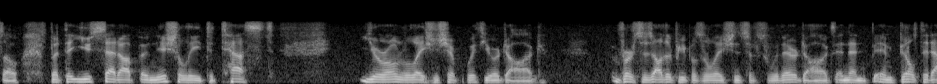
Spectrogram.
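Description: Nothing goes wrong anywhere in this speech; it just carries the narrow-topped sound of an AMR wideband (HD Voice) call, with nothing up past about 7.6 kHz and little to no codec roughness, which points to one of the higher AMR-WB rates, around 23.05 kbit/s.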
